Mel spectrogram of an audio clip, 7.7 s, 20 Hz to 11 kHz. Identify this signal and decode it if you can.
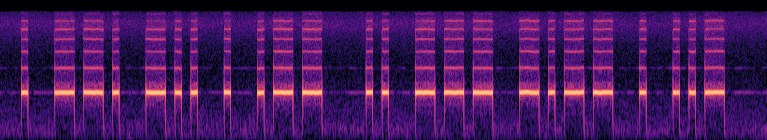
Morse code, heard as a keyed tone, about 15 wpm, 1160 Hz. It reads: EGDEW IOYEU
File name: mrx / mrx065 16wpm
